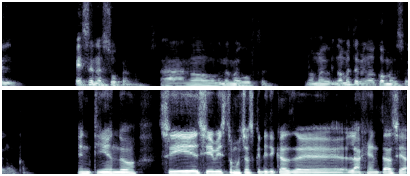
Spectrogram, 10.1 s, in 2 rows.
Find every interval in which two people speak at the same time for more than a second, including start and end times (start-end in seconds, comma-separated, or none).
none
